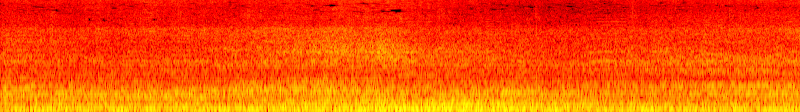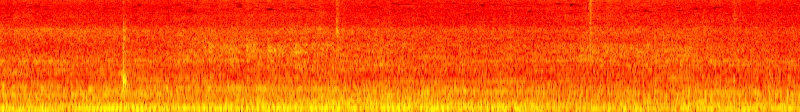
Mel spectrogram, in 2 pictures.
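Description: Steady low rumble of a motor vehicle, with a couple of faint clicks.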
